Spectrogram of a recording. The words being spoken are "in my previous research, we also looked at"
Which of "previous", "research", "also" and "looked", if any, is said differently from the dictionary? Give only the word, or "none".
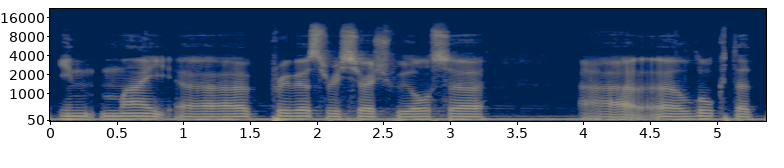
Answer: none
